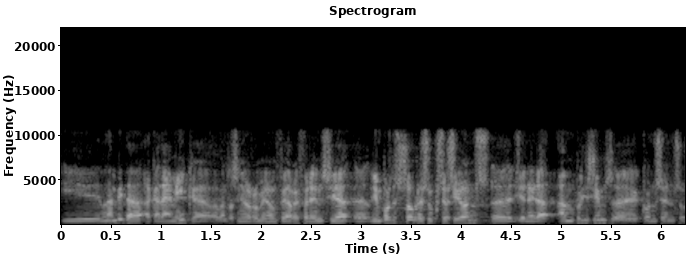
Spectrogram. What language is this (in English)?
Catalan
